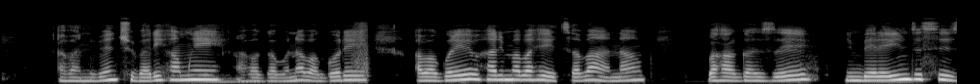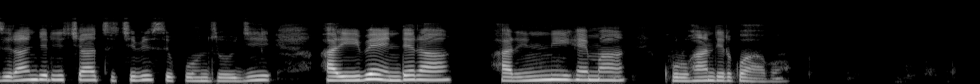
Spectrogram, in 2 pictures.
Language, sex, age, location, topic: Kinyarwanda, female, 25-35, Huye, health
